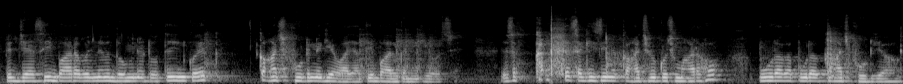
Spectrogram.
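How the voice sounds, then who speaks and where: A man's voice: on the high side, steady tone, fairly quick, warm tone, slight background noise. A man casually retelling a ghost story, chatty, checking in with the listener and asking questions as he goes.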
